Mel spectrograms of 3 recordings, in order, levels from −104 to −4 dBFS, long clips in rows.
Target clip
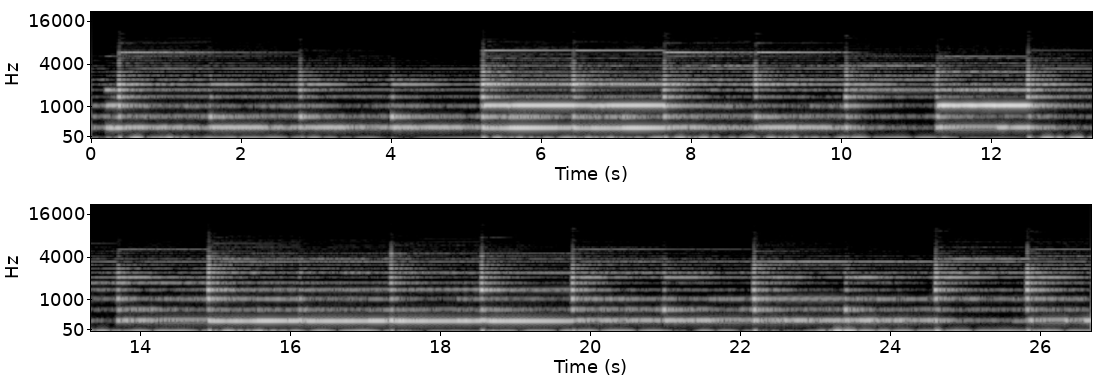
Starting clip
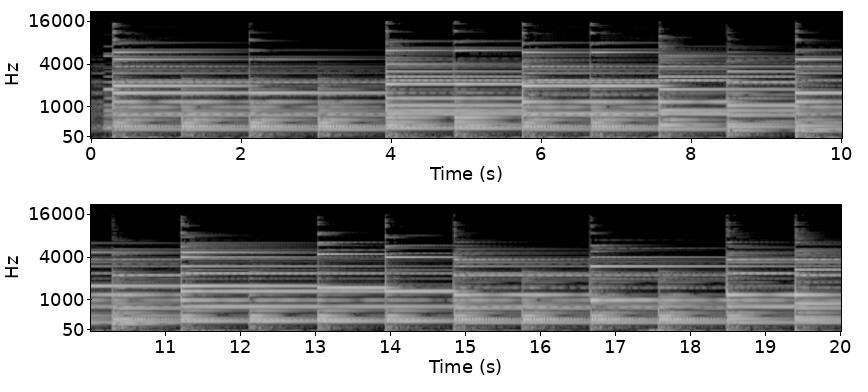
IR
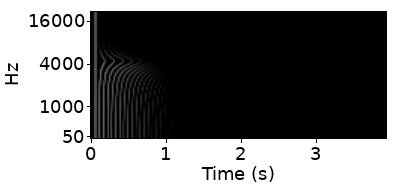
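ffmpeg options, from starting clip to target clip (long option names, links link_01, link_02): -filter_complex "[0:a]atempo=0.75,lowpass=frequency=2600:width=0.5412,lowpass=frequency=2600:width=1.3066,equalizer=frequency=450:width=0.61:gain=3.5,acompressor=threshold=-31dB:ratio=5,crystalizer=i=9.5:c=0,asplit=2[link_01][link_02];[1:a]atrim=start_sample=2205[link_03];[link_02][link_03]afir=irnorm=-1:irlink=0,volume=4.5dB[link_04];[link_01][link_04]amix=inputs=2:normalize=0,afftfilt=real='re*4*eq(mod(b,16),0)':imag='im*4*eq(mod(b,16),0)':win_size=2048:overlap=0.75"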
